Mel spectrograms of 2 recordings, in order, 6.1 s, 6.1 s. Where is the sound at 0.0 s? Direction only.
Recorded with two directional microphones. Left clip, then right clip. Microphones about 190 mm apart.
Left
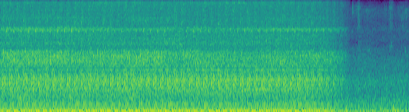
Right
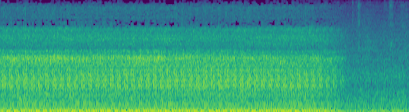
55° left (ahead or behind).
